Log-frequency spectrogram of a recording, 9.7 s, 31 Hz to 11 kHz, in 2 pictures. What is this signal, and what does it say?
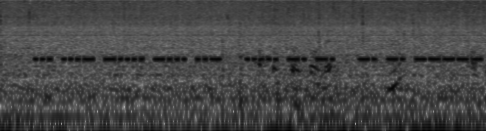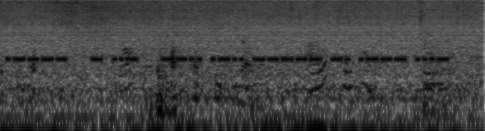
Morse code, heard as a keyed tone, machine-sent, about 34 wpm, 780 Hz, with radio static, a steady whistle near 2250 Hz and the noise of a restaurant. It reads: SV6BU 5NN NN01 TU ZL0NJV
